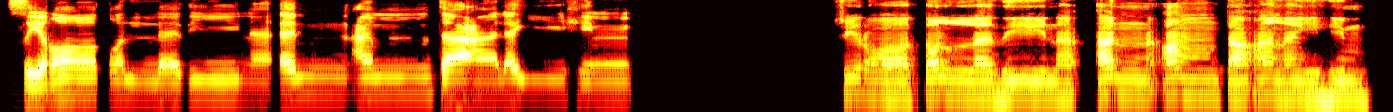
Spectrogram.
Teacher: Nun yang sukun ditahan mim yang sukun juga ditahan satu harakat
